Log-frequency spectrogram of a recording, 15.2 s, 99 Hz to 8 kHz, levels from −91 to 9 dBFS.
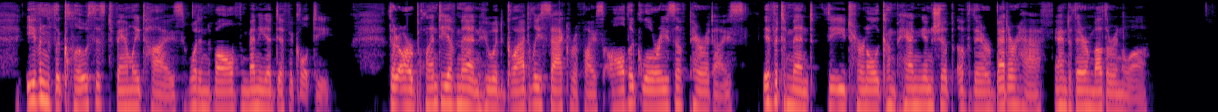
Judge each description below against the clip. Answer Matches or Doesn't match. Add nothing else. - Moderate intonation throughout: Doesn't match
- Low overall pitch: Matches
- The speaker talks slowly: Doesn't match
